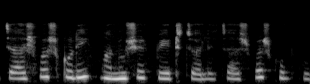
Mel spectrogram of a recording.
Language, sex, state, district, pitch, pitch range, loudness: Bengali, female, West Bengal, Jhargram, 275 Hz, 260-315 Hz, -22 LUFS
